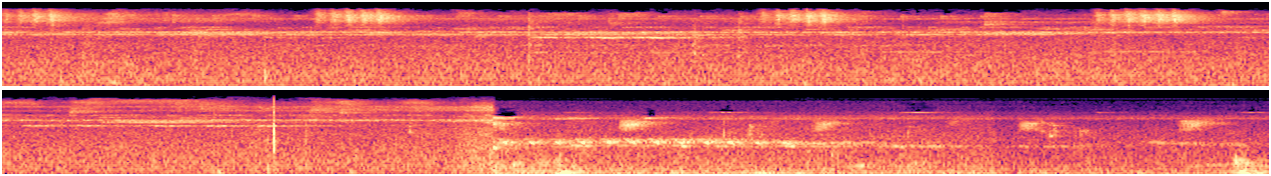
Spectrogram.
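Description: Night rainforest insect chorus: a steady high-pitched buzzing, with a louder pulsing call about every two seconds. About nine seconds in it cuts to a quieter forest ambience with bird chirps and a short trill.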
